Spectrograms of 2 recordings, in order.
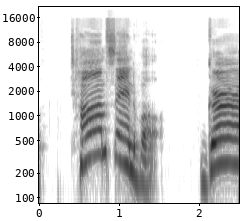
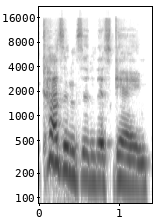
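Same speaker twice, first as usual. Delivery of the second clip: normal talking voice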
